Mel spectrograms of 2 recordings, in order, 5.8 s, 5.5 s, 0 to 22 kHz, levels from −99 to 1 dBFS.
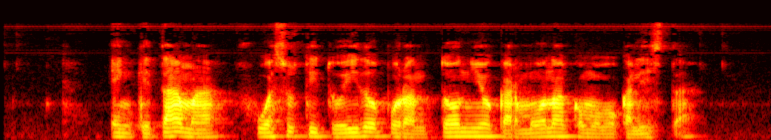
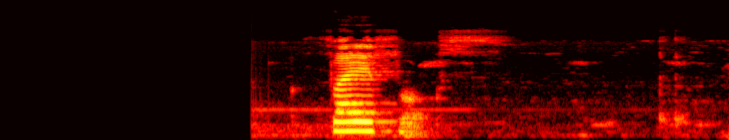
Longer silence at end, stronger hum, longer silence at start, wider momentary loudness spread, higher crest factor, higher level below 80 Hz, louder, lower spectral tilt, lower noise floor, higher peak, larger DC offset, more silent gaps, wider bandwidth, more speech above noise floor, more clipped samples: second, 0.6 s vs 2.3 s; neither; second, 0.85 s vs 2.5 s; second, 15 LU vs 29 LU; about the same, 22 dB vs 24 dB; first, -54 dBFS vs -76 dBFS; second, -22 LUFS vs -19 LUFS; first, -5.5 dB/octave vs -3.5 dB/octave; second, -58 dBFS vs -68 dBFS; about the same, -2 dBFS vs -4 dBFS; neither; neither; first, 11.5 kHz vs 7.8 kHz; second, 36 dB vs 48 dB; neither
